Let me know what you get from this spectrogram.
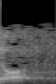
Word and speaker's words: Иова: Ударение по-разному ставить, я привык все-таки Иова. Иов некоторые говорят.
